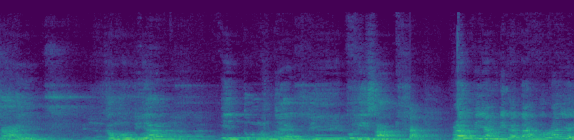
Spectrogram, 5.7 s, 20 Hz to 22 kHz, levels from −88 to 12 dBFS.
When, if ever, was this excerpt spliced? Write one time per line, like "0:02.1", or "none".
0:04.1

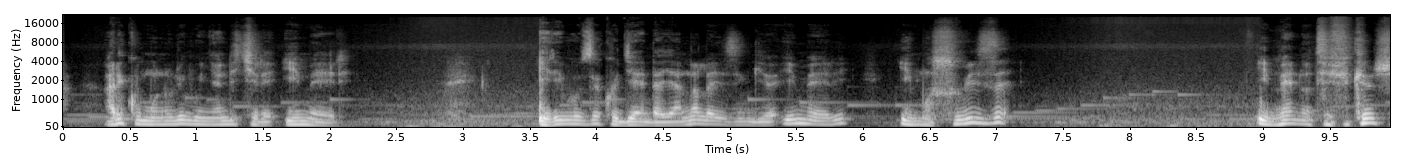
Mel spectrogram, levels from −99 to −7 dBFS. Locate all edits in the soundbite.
none

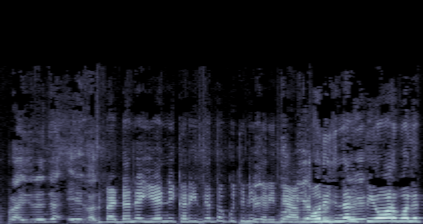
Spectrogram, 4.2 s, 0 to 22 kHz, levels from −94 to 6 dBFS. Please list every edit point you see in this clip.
0:01.0
0:03.1

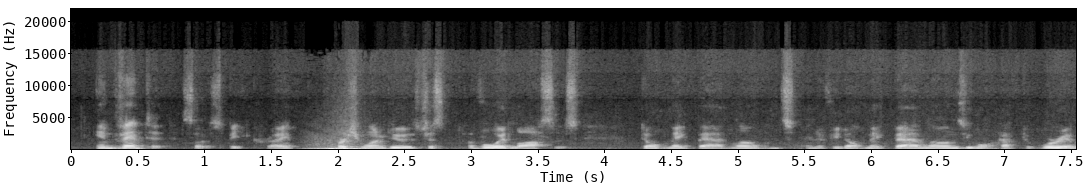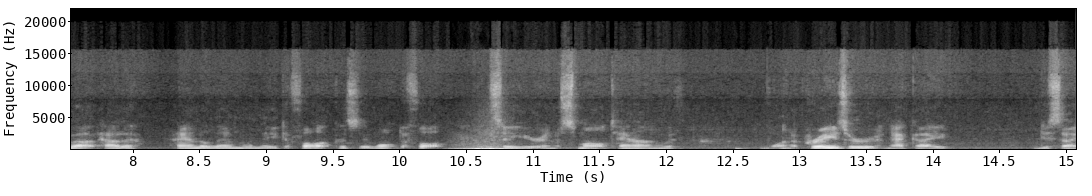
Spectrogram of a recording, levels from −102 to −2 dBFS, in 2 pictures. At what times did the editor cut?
0:01.9
0:10.6

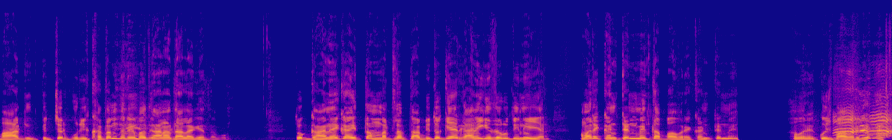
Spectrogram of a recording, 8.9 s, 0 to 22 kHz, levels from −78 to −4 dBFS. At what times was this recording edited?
none

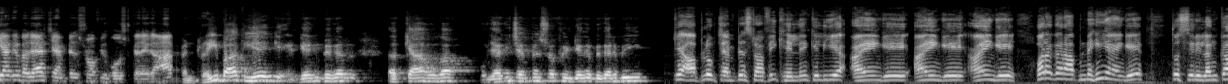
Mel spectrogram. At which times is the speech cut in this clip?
0:01.8
0:06.6

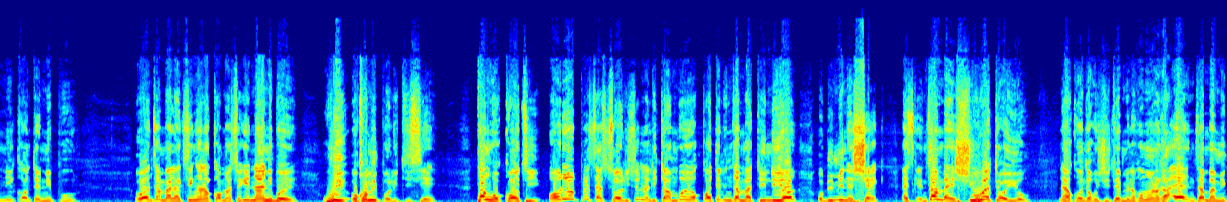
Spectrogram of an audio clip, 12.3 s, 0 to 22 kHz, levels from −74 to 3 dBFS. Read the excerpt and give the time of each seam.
0:10.4

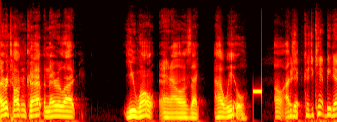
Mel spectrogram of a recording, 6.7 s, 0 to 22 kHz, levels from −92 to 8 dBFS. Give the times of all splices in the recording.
0:05.0

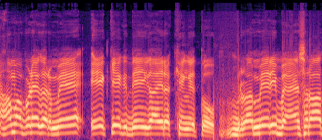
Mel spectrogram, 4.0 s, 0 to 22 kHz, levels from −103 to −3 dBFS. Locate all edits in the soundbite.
0:02.7

